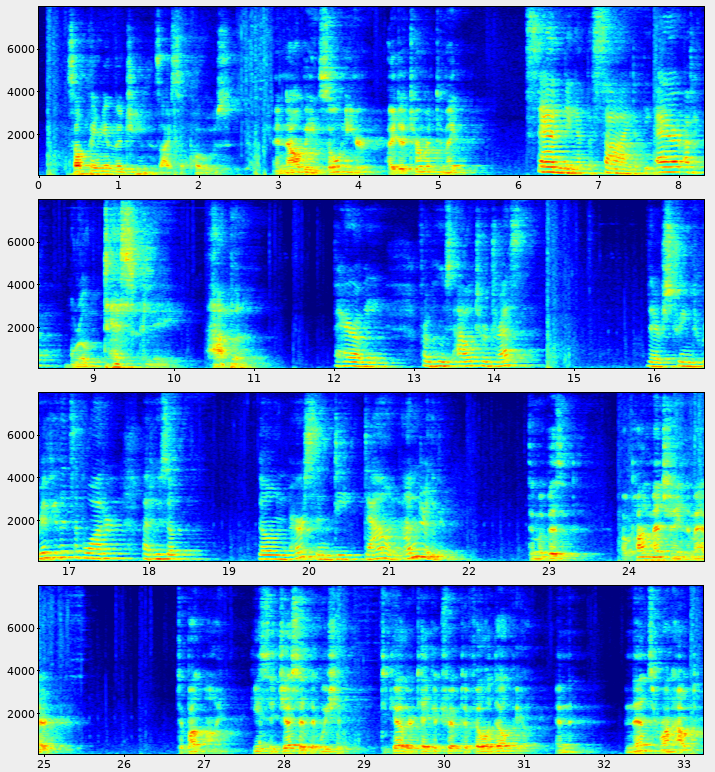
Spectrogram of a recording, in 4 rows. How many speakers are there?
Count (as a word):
four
